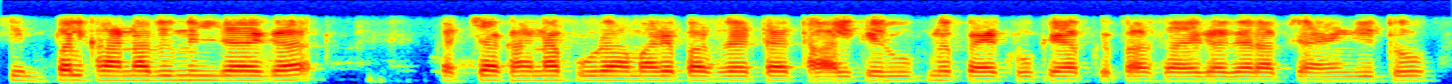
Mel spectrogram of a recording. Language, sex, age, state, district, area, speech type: Hindi, male, 45-60, Uttar Pradesh, Hardoi, rural, conversation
